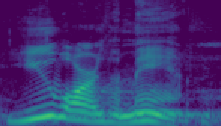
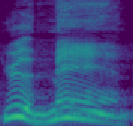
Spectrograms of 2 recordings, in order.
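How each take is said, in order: First: It sounds like a grave, serious accusation. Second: It sounds like friendly, admiring praise.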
